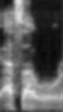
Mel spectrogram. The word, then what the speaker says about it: Esaul: If you were going to say your own name personally, you'd say Esaul, right? – Esaul, yeah.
